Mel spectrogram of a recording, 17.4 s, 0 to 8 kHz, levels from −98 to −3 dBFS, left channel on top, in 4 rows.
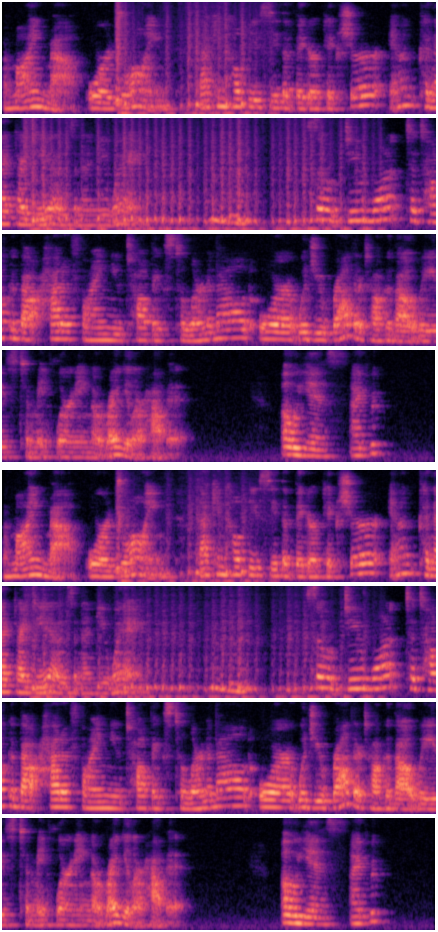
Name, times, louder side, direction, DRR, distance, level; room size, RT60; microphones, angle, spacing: voice 1, 0.0-1.6 1.9-5.8 7.4-14.8, right 2 dB, 75° right, 0 dB, 0.7 m, -30 dB
sound 1, 1.1-2.7 4.5-8.1, left 2 dB, 35° left, 0.3 m, -38 dB
voice 2, 6.4-6.8 15.8-16.7, right 1 dB, 30° right, -4 dB, 0.6 m, -30 dB
2.3 x 2.1 x 2.9 m, 0.28 s
head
